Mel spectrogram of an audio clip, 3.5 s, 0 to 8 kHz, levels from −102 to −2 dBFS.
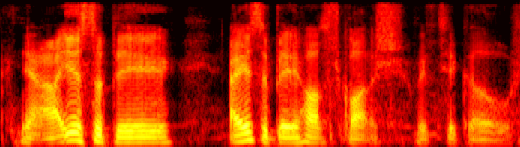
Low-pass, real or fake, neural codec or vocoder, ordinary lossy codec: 7.2 kHz; fake; codec, 16 kHz in and 24 kHz out, 1.1 kbps, FireRedTTS-2 codec; none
